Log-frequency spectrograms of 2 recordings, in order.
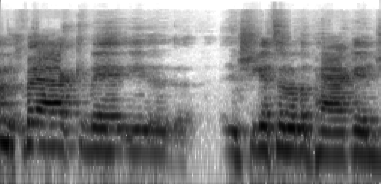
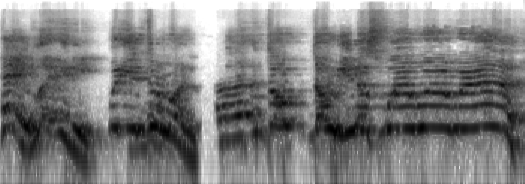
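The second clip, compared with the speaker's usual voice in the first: very high-pitched, put-on New York accent; 11 semitones higher than usual. Retelling a talking banana asking a woman: New York accent. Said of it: "is from New York 'cause he's like".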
